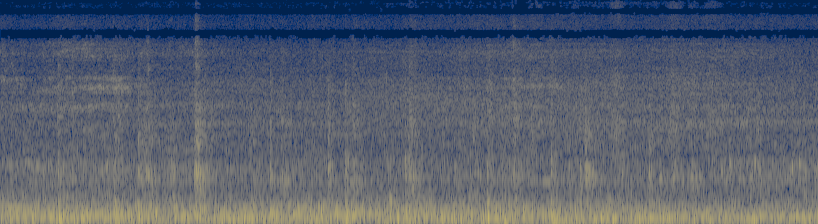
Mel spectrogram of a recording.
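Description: Railway train running along the track: a steady low rumble with scattered sharp clicks from the wheels over the rail joints.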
